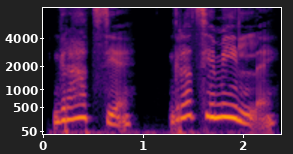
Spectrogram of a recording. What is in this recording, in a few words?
Thanks A Lot, Italian, female; Etiquette, female, foreign,Italian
